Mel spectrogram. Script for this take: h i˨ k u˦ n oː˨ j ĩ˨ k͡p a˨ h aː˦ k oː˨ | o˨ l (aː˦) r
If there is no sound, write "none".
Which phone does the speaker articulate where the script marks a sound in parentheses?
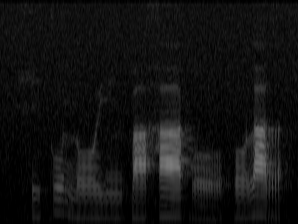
a˦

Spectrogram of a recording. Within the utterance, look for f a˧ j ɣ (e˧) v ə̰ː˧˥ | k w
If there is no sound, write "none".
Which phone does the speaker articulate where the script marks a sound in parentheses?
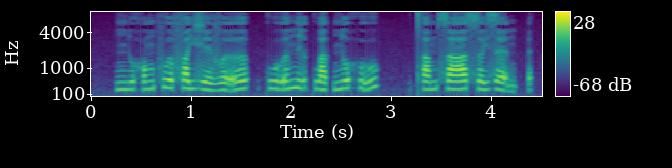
e˧˩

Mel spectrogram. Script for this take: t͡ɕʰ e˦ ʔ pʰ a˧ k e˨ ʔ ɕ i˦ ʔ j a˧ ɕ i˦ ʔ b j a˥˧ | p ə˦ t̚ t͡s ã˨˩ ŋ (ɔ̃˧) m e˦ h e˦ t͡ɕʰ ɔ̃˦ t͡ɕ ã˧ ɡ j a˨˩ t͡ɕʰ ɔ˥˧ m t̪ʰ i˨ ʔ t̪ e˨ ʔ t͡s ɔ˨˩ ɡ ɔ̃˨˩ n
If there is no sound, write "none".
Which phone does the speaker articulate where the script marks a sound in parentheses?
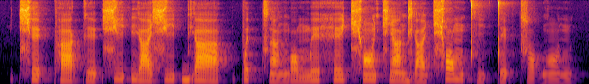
ɔ˧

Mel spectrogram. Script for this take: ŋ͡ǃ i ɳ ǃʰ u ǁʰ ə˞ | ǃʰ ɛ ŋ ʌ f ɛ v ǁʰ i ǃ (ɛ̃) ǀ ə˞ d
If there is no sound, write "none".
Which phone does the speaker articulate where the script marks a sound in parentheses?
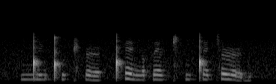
ɛ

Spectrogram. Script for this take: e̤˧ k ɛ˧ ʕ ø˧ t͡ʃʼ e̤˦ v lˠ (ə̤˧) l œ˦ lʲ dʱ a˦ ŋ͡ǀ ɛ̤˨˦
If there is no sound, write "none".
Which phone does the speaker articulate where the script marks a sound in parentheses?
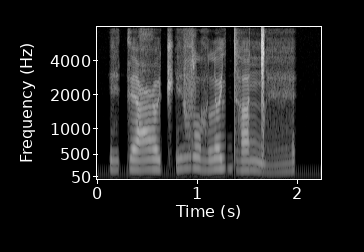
ə̤˧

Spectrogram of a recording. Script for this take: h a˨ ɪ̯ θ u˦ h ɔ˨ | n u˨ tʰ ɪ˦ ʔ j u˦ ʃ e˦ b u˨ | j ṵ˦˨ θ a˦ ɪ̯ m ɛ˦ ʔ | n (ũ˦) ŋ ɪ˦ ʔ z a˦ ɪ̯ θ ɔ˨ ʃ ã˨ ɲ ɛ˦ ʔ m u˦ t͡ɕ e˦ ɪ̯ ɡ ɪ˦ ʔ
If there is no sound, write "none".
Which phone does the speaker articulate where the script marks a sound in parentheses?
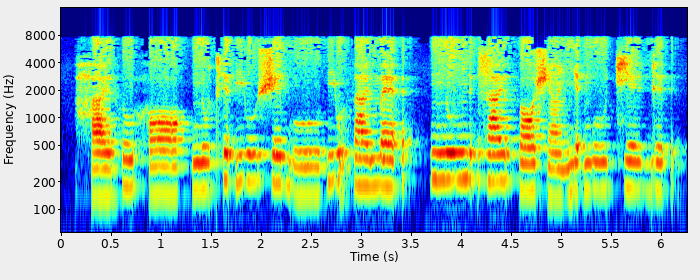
u˦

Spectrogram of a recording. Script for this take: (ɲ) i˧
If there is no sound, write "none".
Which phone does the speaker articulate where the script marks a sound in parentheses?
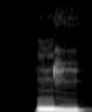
ɲ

